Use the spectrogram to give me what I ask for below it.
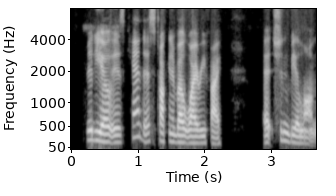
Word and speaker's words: Yrefy: It's supposed to be Y-Refinance, like something like that.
